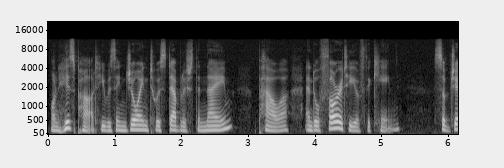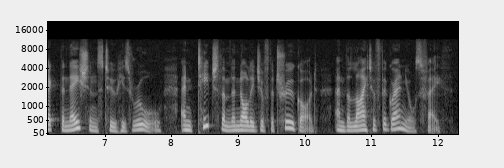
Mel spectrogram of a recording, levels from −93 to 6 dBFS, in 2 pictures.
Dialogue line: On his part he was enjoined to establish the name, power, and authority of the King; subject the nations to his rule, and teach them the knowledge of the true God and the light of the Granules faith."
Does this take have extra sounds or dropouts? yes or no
no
